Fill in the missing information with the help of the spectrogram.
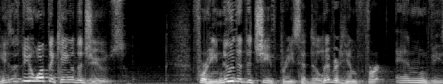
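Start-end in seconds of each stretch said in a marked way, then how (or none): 0.2-1.6 mock scoffing, taunting, pitched-up tone. Retelling Pilate's question to the crowd, imitating Pilate mocking. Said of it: "Now he's sort of mocking".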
